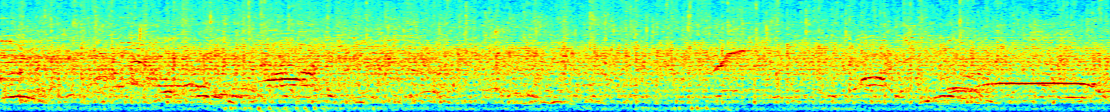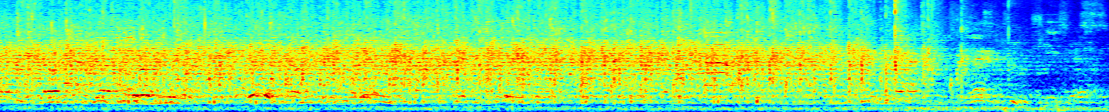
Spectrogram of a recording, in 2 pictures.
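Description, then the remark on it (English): An audience gives God a praise break, breaking into sustained, loud applause mixed with scattered cheers and praise shouts, steady for about twenty seconds before tapering off at the end. “We ought to just right now give God a praise break for everything that he has done for us.”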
